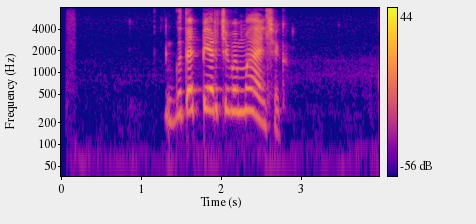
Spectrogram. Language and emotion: Russian, positive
